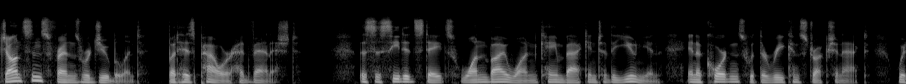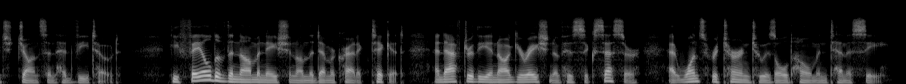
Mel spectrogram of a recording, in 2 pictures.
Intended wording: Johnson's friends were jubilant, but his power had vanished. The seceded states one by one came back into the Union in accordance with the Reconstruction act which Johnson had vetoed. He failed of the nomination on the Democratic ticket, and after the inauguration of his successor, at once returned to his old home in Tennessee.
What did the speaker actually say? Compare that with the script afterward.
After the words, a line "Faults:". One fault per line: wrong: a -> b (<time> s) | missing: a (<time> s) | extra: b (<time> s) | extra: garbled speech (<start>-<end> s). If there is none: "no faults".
Johnson's friends were jubilant, but his power had vanished. The seceded states one by one came back into the Union in accordance with the Reconstruction act which Johnson had vetoed. He failed of the nomination on the Democratic ticket, and after the inauguration of his successor, at once returned to his old home in Tennessee.
Faults:
no faults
